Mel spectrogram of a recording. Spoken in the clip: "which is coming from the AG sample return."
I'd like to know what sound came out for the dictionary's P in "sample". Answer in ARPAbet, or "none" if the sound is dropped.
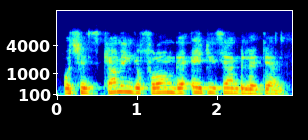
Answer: B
